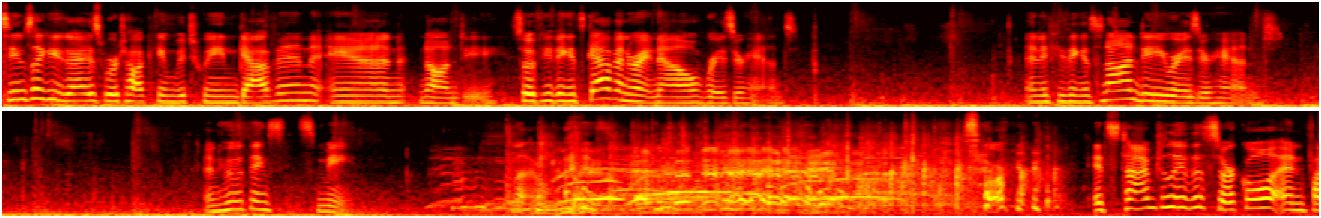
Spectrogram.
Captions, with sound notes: - It seems like you guys were talking between Gavin and Nandi. So if you think it's Gavin right now, raise your hand. (tense music) And if you think it's Nandi, raise your hand. (tense music) And who thinks it's me? (participants cheers and applauds) It's time to leave the circle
